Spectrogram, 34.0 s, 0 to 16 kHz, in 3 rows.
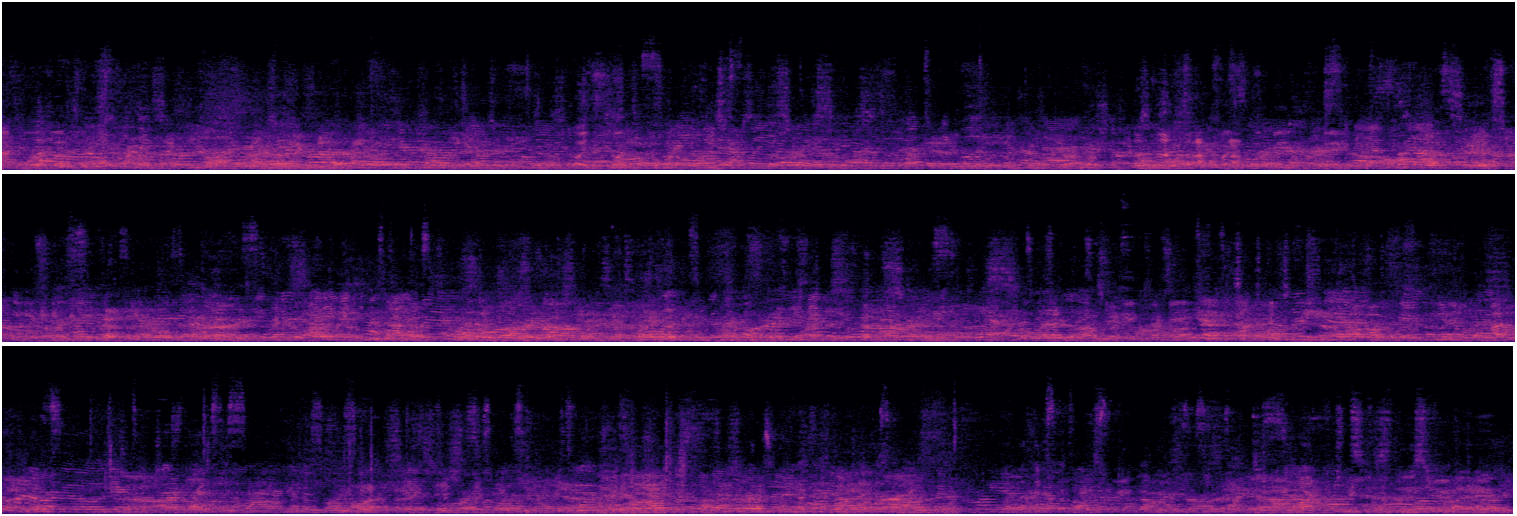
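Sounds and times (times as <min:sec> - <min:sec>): murmur of many voices: 0:00.0 - 0:34.0.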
